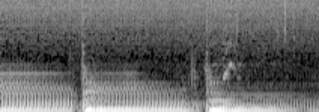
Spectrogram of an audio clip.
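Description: Plucked bass playing slow, ringing single notes that sustain and fade. A new note comes in a little under every second.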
